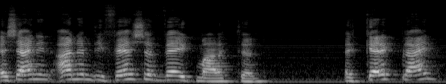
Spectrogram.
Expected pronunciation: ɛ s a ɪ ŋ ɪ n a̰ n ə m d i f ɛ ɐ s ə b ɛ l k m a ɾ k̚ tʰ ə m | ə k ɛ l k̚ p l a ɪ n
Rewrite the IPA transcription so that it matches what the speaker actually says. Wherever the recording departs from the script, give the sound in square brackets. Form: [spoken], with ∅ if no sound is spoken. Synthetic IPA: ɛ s a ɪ [n] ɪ n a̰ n ə m d i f ɛ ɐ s ə [v] ɛ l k m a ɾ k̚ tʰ ə [n] | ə k ɛ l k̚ p l a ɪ n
